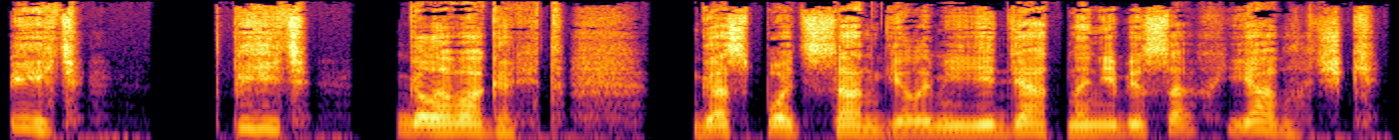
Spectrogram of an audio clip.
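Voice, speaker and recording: A male reader voicing a crazed woman accused as a witch, raving and pleading in a high strained voice. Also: expressive, normal speed, no echo, clean studio sound. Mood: delirious.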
